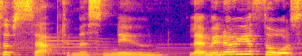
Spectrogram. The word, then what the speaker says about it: Septimus Noone: When I first saw it, I read it as Septimus No One and was surprised when Jonathan pronounced it as Septimus Noon.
